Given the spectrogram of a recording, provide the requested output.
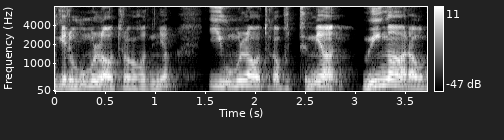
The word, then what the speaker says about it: Jünger: 붙으면이 점 두 개를 우물라우트라고 하거든요.이 우물라우트가 붙으면 윙어라고 발음이 되면서 제자라는 명사가 됩니다.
